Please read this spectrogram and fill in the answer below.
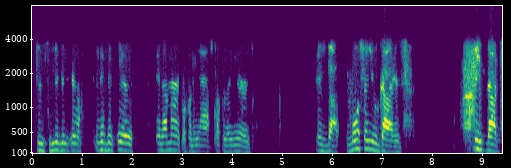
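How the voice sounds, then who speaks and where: Jamaican man on a tinny phone line. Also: medium pitch. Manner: earnest, apologetic about his accent. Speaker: caller. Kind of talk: phone-in political chat.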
